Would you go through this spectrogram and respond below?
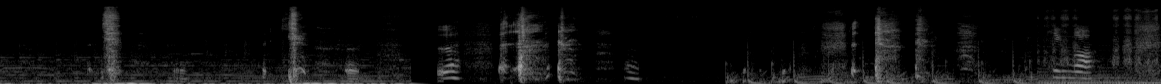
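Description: Several sharp sneezes break through ongoing chatter from a group of people, with laughter and voices running between the bursts.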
